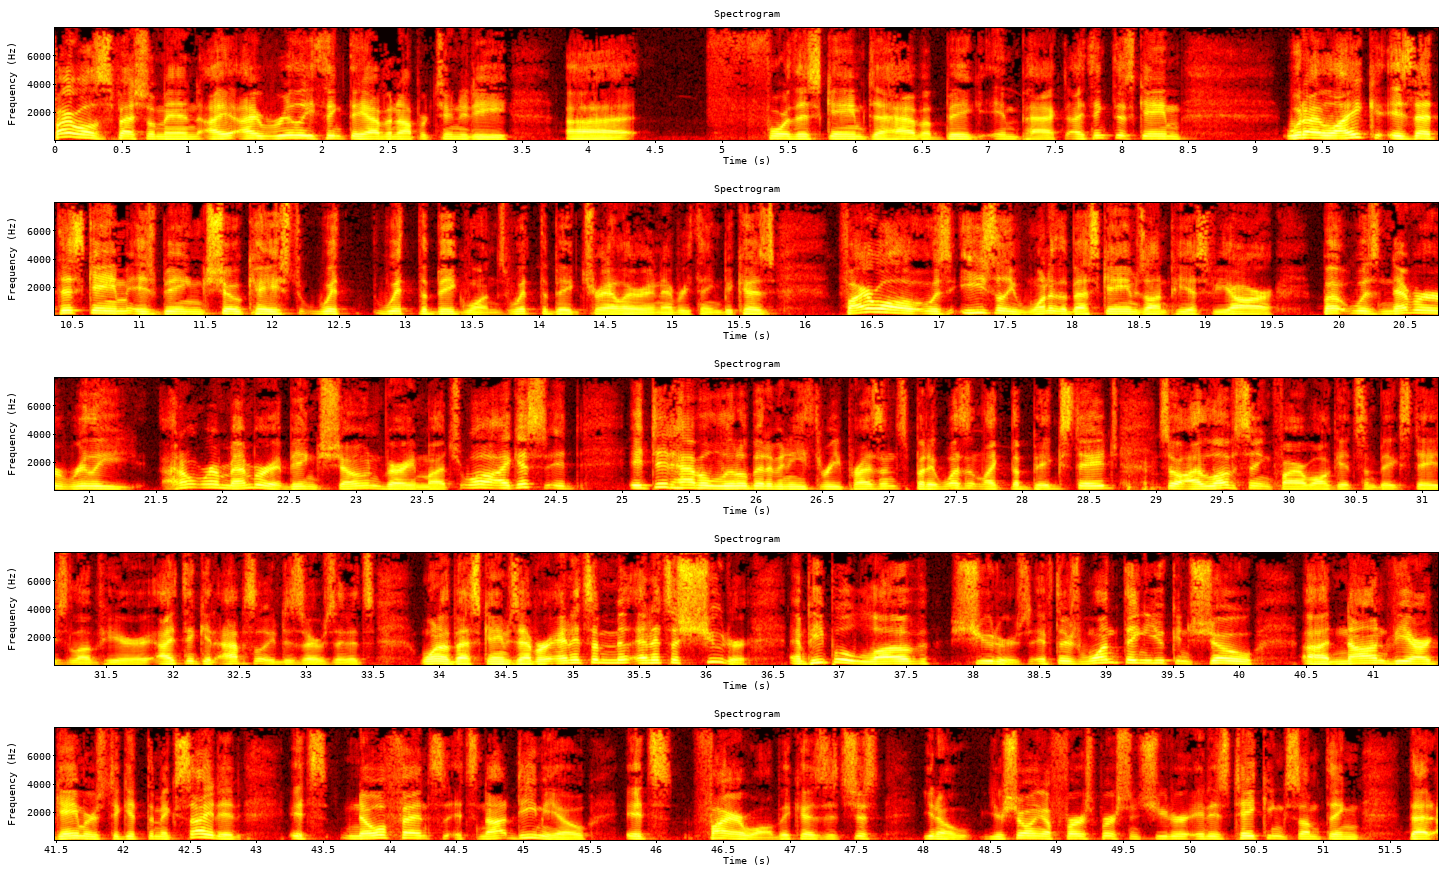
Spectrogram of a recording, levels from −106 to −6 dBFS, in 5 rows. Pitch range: 135-165 Hz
